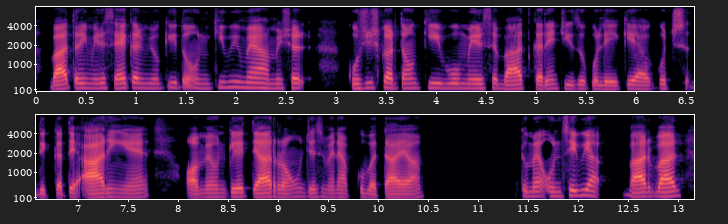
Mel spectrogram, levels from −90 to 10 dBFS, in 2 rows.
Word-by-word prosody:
बात 140 Hz, +3 st, +6 dB
रही 170 Hz, 0 st, +1 dB
मेरे 165 Hz, 0 st, -6 dB
सहकर्मियों 165 Hz, -1 st, 0 dB
की 175 Hz, +2 st, -7 dB
तो -, -, -4 dB
उनकी 160 Hz, +4 st, -10 dB
भी 195 Hz, +1 st, -8 dB
मैं 180 Hz, -2 st, +2 dB
हमेशा 160 Hz, 0 st, 0 dB, 0.5 s
कोशिश 165 Hz, +2 st, -5 dB
करता 165 Hz, -2 st, +3 dB
हूँ 165 Hz, +1 st, -6 dB
कि 170 Hz, -1 st, 0 dB
वो 165 Hz, 0 st, -6 dB
मेरे 155 Hz, -1 st, 0 dB
से 160 Hz, 0 st, -5 dB
बात 145 Hz, 0 st, +1 dB
करें 145 Hz, +2 st, +1 dB
चीज़ों 140 Hz, 0 st, -7 dB
को -, -, -6 dB
लेके 130 Hz, +1 st, -4 dB
या 135 Hz, -2 st, 0 dB
कुछ 150 Hz, -1 st, -5 dB
दिक्क़तें -, -, -1 dB
आ 125 Hz, +1 st, +7 dB
रही 135 Hz, -1 st, -1 dB
हैं 130 Hz, +2 st, -1 dB, 0.4 s
और -, -, +3 dB
मैं 135 Hz, +1 st, -3 dB
उनके 135 Hz, +1 st, -4 dB
लिए 145 Hz, -, +4 dB
तैयार 135 Hz, +1 st, +6 dB
रहूँ 130 Hz, +3 st, -5 dB
जैसे 135 Hz, +1 st, -7 dB
मैंने 130 Hz, 0 st, -3 dB
आपको 130 Hz, +2 st, -8 dB
बताया। 115 Hz, -1 st, +1 dB, 1.0 s
तो -, -, -6 dB
मैं 160 Hz, +1 st, +1 dB
उनसे 160 Hz, +2 st, 0 dB
भी 190 Hz, +2 st, 0 dB
अ, 175 Hz, -2 st, +3 dB, 0.3 s
बार-बार 155 Hz, 0 st, +6 dB
155 Hz, 200 wpm, -25 LUFS, 135-165 Hz, 1.0 s, आ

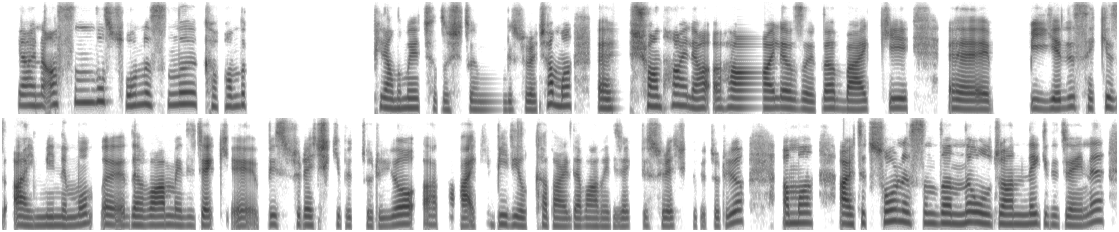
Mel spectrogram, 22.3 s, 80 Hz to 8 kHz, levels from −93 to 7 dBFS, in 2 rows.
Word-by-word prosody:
Yani 245 Hz, -1 st, 0 dB
aslında 310 Hz, +4 st, -2 dB
sonrasını 270 Hz, -1 st, -2 dB
kafamda 230 Hz, +2 st, -4 dB, 1.3 s
planlamaya 200 Hz, -1 st, -1 dB
çalıştığım 165 Hz, -2 st, -3 dB
bir 165 Hz, 0 st, -10 dB
süreç 165 Hz, +8 st, 0 dB
ama, 240 Hz, -3 st, +3 dB, 0.3 s
eee, 190 Hz, -1 st, +1 dB
şu 240 Hz, -, +6 dB
an 230 Hz, 0 st, +5 dB
hâlâ 230 Hz, -5 st, +2 dB
hâlihazırda 195 Hz, -2 st, +2 dB
belki, 175 Hz, +3 st, +2 dB, 0.4 s
eee, 175 Hz, -2 st, +5 dB, 0.4 s
bir 190 Hz, -, +7 dB
7-8 190 Hz, +2 st, -1 dB
ay 170 Hz, -2 st, +4 dB
minimum, 175 Hz, +3 st, -4 dB
eee, 185 Hz, -2 st, 0 dB
devam 180 Hz, 0 st, +2 dB
edecek, 170 Hz, 0 st, +3 dB, 0.2 s
eee, 165 Hz, -, -1 dB
bir 190 Hz, -, -4 dB
süreç 180 Hz, -1 st, +1 dB
gibi 180 Hz, -2 st, -11 dB, 0.2 s
duruyor. 165 Hz, +6 st, 0 dB
Hatta, 185 Hz, -, -2 dB, 0.2 s
belki 175 Hz, +5 st, +2 dB
1 190 Hz, -2 st, -3 dB
yıl 170 Hz, -3 st, -2 dB
kadar 160 Hz, -2 st, -3 dB
devam, 155 Hz, 0 st, -2 dB
edecek 155 Hz, 0 st, -8 dB
bir -, -, -11 dB
süreç 160 Hz, -1 st, -3 dB
gibi 165 Hz, -, -15 dB
duruyor 200 Hz, +10 st, -2 dB, 0.4 s
ama 220 Hz, +1 st, +1 dB, 0.3 s
artık 205 Hz, +1 st, +5 dB
sonrasında 220 Hz, -3 st, +1 dB
ne 205 Hz, +3 st, -1 dB
olacağını 200 Hz, -3 st, +1 dB
ne 205 Hz, -, +4 dB
gideceğini, 185 Hz, +4 st, -2 dB
195 Hz, 125 wpm, -25 LUFS, 170-220 Hz, 1.3 s, bir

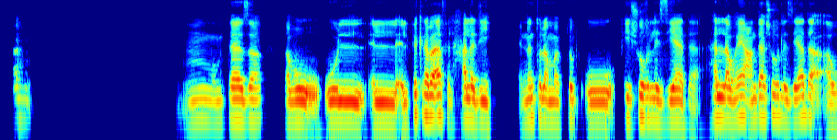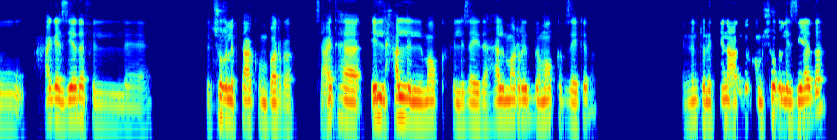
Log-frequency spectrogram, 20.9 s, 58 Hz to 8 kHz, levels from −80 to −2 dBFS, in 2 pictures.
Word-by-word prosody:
فاهمك. 125 Hz, -1 st, -14 dB, 1.9 s
امم، 120 Hz, +2 st, -8 dB
ممتاز 120 Hz, +1 st, +1 dB
آه، 120 Hz, 0 st, -1 dB, 0.2 s
طب 115 Hz, 0 st, -2 dB
و 115 Hz, 0 st, +4 dB
وال 115 Hz, -1 st, +4 dB
ال 110 Hz, 0 st, +3 dB
الفكرة 145 Hz, +6 st, +1 dB
بقى 140 Hz, 0 st, +7 dB
في 140 Hz, -, -19 dB
الحالة 125 Hz, 0 st, +1 dB
دي 115 Hz, -2 st, 0 dB, 0.3 s
إن 110 Hz, +3 st, -5 dB
أنتُم 125 Hz, 0 st, -1 dB
لمّا 115 Hz, -2 st, +1 dB
بتبقوا 110 Hz, -1 st, -1 dB
في 130 Hz, -, -5 dB
شُغل 125 Hz, -2 st, +2 dB
زيادة، 120 Hz, 0 st, 0 dB
هل 130 Hz, 0 st, +3 dB
لو 120 Hz, -2 st, +4 dB
هي 135 Hz, +2 st, +2 dB
عندها 130 Hz, +1 st, +1 dB
شُغل 130 Hz, -1 st, -2 dB
زيادة 135 Hz, +4 st, +2 dB
أو 100 Hz, -1 st, -7 dB
حاجة 120 Hz, +2 st, -2 dB
زيادة 125 Hz, +2 st, +2 dB
في 115 Hz, -, -13 dB
ال 95 Hz, -3 st, -15 dB, 0.8 s
في -, -, -15 dB
الشُغل 120 Hz, -1 st, +1 dB
بتاعكُم 115 Hz, -1 st, -3 dB
برّا، 105 Hz, -3 st, -4 dB, 0.2 s
ساعتها 120 Hz, -2 st, -1 dB
إيه -, -, +7 dB
الحل 130 Hz, +1 st, +1 dB
للموقف 115 Hz, -1 st, -2 dB
اللي 105 Hz, -1 st, -5 dB
زي 105 Hz, 0 st, -2 dB
ده؟ 105 Hz, 0 st, -9 dB
هل 115 Hz, +4 st, -1 dB
مريت 120 Hz, 0 st, 0 dB
بموقف 120 Hz, 0 st, -5 dB
زي 110 Hz, -2 st, -4 dB
كده؟ 80 Hz, -, -8 dB, 1.1 s
إن 110 Hz, +2 st, -10 dB
أنتم 115 Hz, 0 st, -4 dB
الأتنين 120 Hz, +2 st, -4 dB
عندكم 110 Hz, +2 st, -3 dB
شغل 115 Hz, +1 st, 0 dB
زيادة؟ 125 Hz, +9 st, 0 dB
115 Hz, 150 wpm, -23 LUFS, 110-125 Hz, 1.9 s, بقى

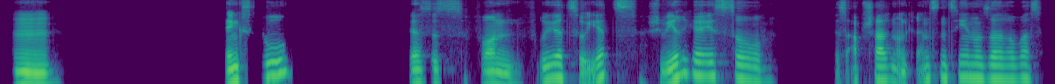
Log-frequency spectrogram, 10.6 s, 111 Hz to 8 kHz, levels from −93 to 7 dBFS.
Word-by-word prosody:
Mhm. 105 Hz, 0 st, +5 dB, 1.7 s
Denkst 130 Hz, +3 st, +4 dB
du 175 Hz, +6 st, +3 dB, 1.2 s
dass 120 Hz, 0 st, 0 dB
es 120 Hz, +1 st, -8 dB
von 100 Hz, -3 st, 0 dB
früher 150 Hz, +3 st, +1 dB
zu 155 Hz, -, -4 dB
jetzt 160 Hz, -2 st, -1 dB
schwieriger 170 Hz, -, +2 dB
ist, 170 Hz, 0 st, -1 dB
so 140 Hz, -5 st, 0 dB, 0.7 s
das -, -, -10 dB
Abschalten 135 Hz, -2 st, 0 dB
und 105 Hz, -, -4 dB
Grenzen 150 Hz, +1 st, -4 dB
ziehen 155 Hz, +1 st, -3 dB
und 150 Hz, -1 st, +1 dB
sa 145 Hz, 0 st, +2 dB
so 145 Hz, 0 st, -3 dB
was? 150 Hz, -1 st, -4 dB
145 Hz, 120 wpm, -28 LUFS, 120-155 Hz, 1.7 s, Mhm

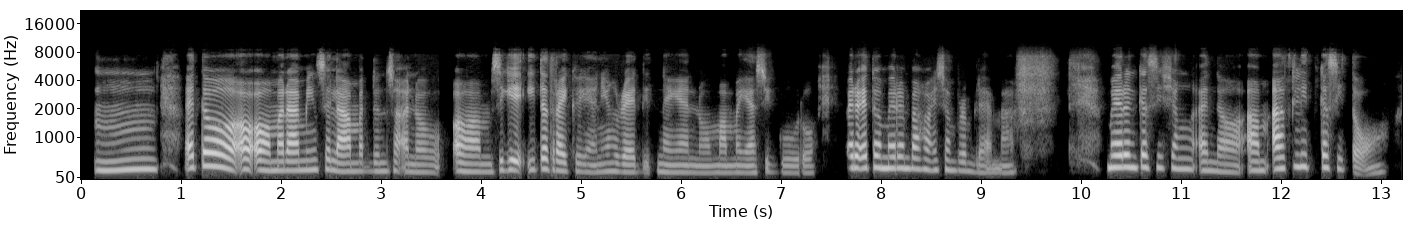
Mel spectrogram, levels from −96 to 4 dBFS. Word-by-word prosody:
Hmm, 230 Hz, +3 st, -3 dB, 0.3 s
ito, 280 Hz, +4 st, +4 dB
oo. 240 Hz, -5 st, +7 dB
Maraming 215 Hz, +2 st, +3 dB
salamat 200 Hz, -4 st, +2 dB
do'n 195 Hz, 0 st, -11 dB
sa -, -, -2 dB
ano, 175 Hz, -3 st, -9 dB
um, 185 Hz, -2 st, +1 dB
sige 225 Hz, +2 st, +3 dB
i-ta-try 225 Hz, -3 st, +1 dB
ko 190 Hz, -1 st, -11 dB
'yan, 175 Hz, -1 st, -9 dB, 0.2 s
Reddit 175 Hz, -2 st, -3 dB
na 180 Hz, -2 st, -8 dB
'yan 170 Hz, 0 st, -6 dB
'no, 160 Hz, 0 st, -10 dB
mamaya 165 Hz, 0 st, -6 dB
siguro. 160 Hz, -2 st, -8 dB, 0.3 s
Pero 275 Hz, -1 st, +4 dB
ito, 280 Hz, +1 st, +2 dB
meron 265 Hz, 0 st, 0 dB
pa 255 Hz, -, 0 dB
akong 230 Hz, -3 st, -6 dB
isang 225 Hz, -1 st, -7 dB
problema. 165 Hz, -, -11 dB, 0.9 s
Meron 285 Hz, 0 st, +5 dB
kasi 285 Hz, -1 st, -1 dB
siyang 255 Hz, -3 st, -6 dB
ano, 185 Hz, -5 st, -5 dB
um, 215 Hz, 0 st, +1 dB
athlete 280 Hz, +3 st, +2 dB
kasi 260 Hz, -4 st, -2 dB
'to, 165 Hz, +5 st, -8 dB
215 Hz, 155 wpm, -22 LUFS, 175-250 Hz, 0.9 s, oo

